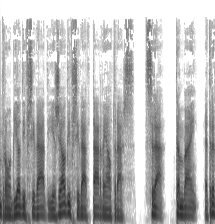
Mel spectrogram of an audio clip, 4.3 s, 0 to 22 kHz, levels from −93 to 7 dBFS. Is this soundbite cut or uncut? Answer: cut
